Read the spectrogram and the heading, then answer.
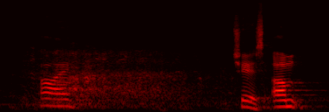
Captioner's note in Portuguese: audience laughing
